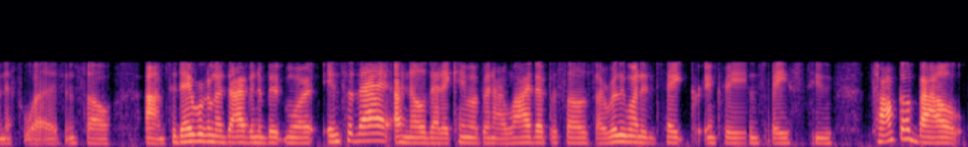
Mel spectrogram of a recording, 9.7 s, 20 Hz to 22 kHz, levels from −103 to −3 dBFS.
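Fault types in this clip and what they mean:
iLBC codec: The whole clip is band-limited to narrowband telephone quality, with nothing audible above 4 kHz, so sibilants and breath detail are dull. Each frame's excitation is coded independently, and the speech has a plainly audible rough, slightly synthetic grain throughout. The character fits iLBC's 30 ms frame mode at about 13.33 kbps. The damage is clearly audible on every phrase rather than confined to one passage.
lost iLBC frames: At 7.35 to 7.48 s, right after "wanted to take and", the signal is replaced for about 120 ms, which fits four consecutive 30 ms frames going missing. The decoder fills the gap by repeating the last pitch cycle blended with noise, so it sounds like a held, faintly buzzy vowel. Since iLBC frames stand alone, clean speech resumes almost immediately at "space to".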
